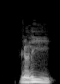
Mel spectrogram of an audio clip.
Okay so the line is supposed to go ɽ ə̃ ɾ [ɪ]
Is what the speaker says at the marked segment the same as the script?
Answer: no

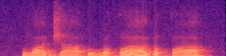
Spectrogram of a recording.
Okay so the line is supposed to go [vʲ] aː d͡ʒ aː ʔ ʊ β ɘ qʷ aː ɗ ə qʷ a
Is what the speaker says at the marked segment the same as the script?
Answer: no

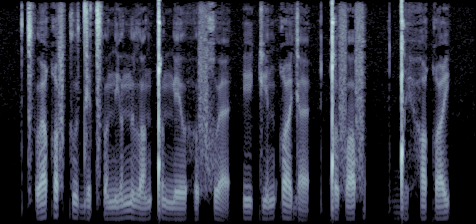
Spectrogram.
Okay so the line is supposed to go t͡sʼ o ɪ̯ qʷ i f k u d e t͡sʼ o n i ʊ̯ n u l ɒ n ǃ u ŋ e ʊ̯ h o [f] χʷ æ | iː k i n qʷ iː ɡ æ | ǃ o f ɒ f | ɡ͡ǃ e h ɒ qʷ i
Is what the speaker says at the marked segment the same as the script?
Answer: yes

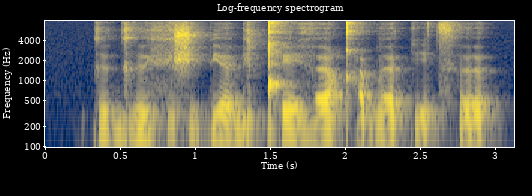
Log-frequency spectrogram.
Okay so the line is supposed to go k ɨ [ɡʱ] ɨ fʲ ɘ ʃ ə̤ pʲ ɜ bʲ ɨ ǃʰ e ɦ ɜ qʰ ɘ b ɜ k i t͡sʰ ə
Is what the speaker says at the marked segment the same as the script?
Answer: yes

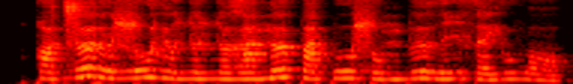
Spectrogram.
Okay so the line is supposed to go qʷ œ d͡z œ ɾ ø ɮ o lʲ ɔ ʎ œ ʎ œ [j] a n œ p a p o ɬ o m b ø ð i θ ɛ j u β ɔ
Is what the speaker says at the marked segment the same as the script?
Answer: no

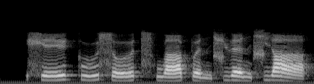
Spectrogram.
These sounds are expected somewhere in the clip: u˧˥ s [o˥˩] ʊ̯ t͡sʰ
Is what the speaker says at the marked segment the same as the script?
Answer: no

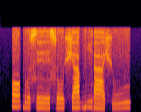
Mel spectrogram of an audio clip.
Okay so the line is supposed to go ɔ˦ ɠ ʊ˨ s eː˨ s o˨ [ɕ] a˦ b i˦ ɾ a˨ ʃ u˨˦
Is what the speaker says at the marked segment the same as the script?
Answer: no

